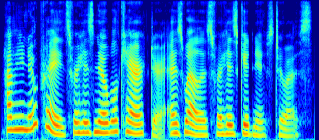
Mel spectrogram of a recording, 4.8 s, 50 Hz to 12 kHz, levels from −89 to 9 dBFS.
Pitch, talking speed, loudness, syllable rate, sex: 225 Hz, 200 wpm, -15 LUFS, 4.7 syllables/s, female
